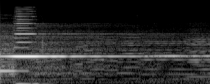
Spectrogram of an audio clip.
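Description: A break in a live devotional song's singing: after a short loud accent just at the start, the accompaniment holds a single high, reedy instrumental note that slowly fades.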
